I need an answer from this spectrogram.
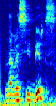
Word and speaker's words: Novosibirsk: How do you pronounce that again? Novosibirsk.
